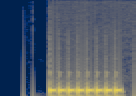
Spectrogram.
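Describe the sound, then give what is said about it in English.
An iPad rings for a call: eight quick, evenly spaced low electronic beeps in one short burst, loud and clear with nothing else over them. “That's the sound of the telephone, well, the iPad ringing.”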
